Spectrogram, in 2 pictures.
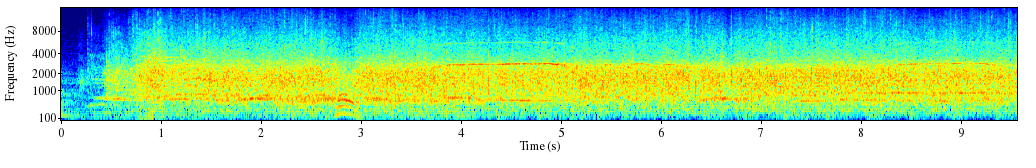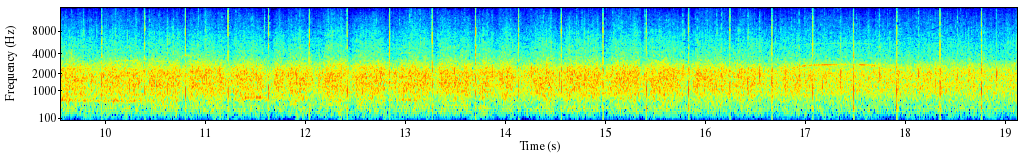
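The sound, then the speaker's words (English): Sustained, loud applause from a large audience, a dense steady roar of clapping that continues without a break for the whole stretch, with one sharp clap, made too close to the microphone, standing out above the rest. “That solace clap. That was too close to the mic.”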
